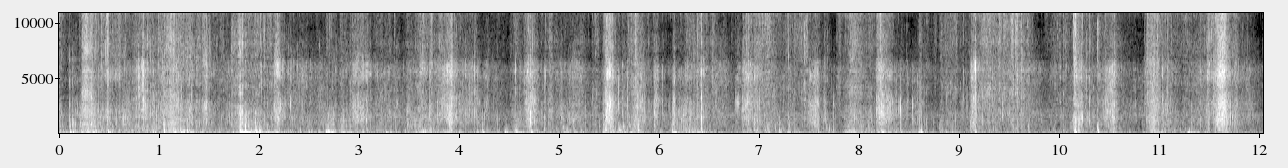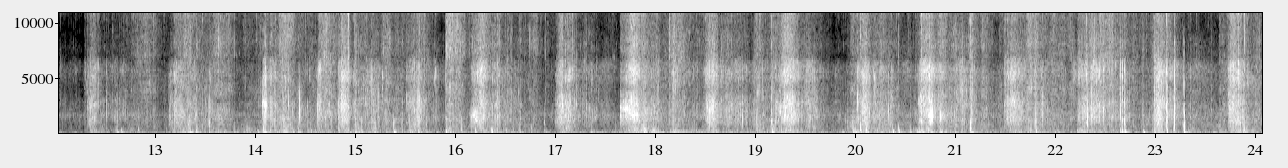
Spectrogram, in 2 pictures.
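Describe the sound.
Footsteps crunch steadily uphill along an outdoor trail: many even, brisk walking steps over rough ground, continuous throughout, with no talking.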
